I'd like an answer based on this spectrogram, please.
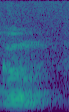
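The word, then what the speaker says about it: gun: Okay, so we have the bass tone, right hand, the syllable is called goon.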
